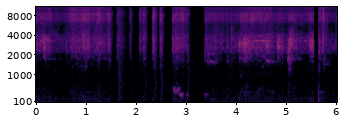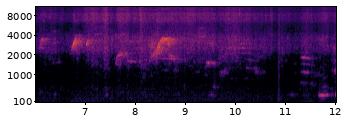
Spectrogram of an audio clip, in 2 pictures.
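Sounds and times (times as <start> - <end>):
small birds chirping: 3.4 - 10.6.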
